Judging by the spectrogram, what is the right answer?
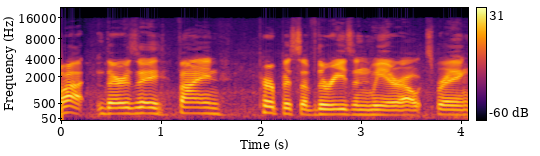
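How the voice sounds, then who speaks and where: A man's voice, dry with no echo, with ordinary pitch variation. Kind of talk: casual vlog chat. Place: open country. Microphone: phone near.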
